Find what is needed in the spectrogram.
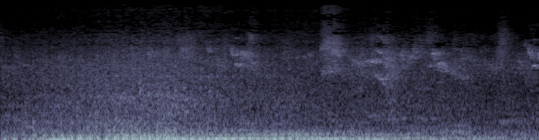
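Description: A vehicle engine rumbling past, swelling about half a second in and fading toward the end, with small birds chirping high above it.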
